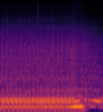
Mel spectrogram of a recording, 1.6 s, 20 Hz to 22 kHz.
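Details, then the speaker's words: Suzuki RG500 two-stroke with new battery, after running at about 4,500 rpm to check charging voltage: crisp rev, then exhaust note suddenly goes flat and dull; two cylinders dropping out on fouled spark plugs. "So, whilst I was busy trying to diagnose this electrical problem and running the bike at about 4 a half th000 RPM to check the voltage, I ended up fattling two of the plugs. So annoying."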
